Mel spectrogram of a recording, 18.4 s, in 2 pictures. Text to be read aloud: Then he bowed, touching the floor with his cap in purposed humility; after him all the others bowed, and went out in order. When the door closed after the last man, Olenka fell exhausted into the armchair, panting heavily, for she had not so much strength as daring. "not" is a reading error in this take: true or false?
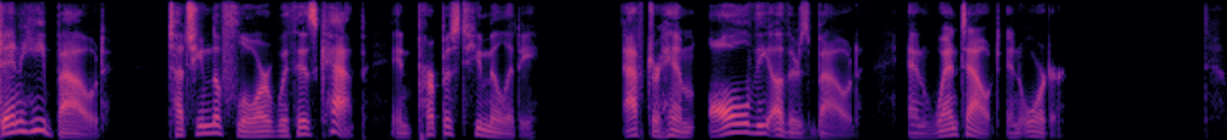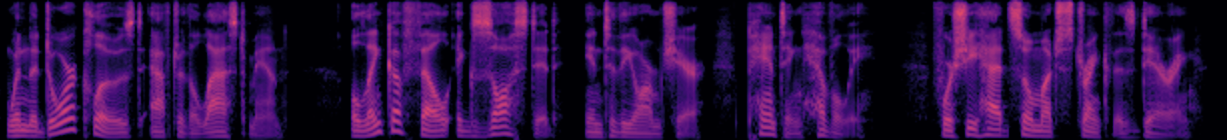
true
